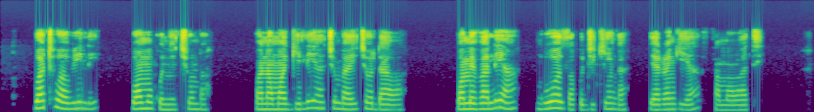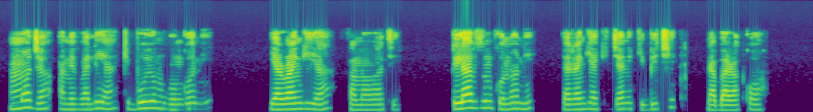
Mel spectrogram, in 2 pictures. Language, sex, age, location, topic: Swahili, female, 18-24, Kisii, health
